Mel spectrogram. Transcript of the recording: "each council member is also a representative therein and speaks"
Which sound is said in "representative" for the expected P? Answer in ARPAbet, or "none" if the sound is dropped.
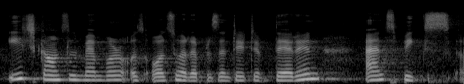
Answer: P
